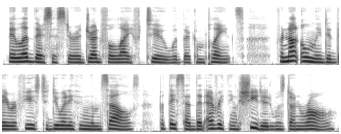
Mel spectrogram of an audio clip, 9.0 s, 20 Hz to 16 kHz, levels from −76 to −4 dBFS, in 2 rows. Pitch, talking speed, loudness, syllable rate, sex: 200 Hz, 205 wpm, -20 LUFS, 5.4 syllables/s, female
